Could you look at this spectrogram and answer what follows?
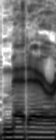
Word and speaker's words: Medair: and then maybe that leads us in into med air and and what medaire's um is that how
